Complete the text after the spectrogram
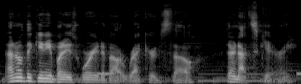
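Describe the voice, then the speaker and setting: An actor playing an earnest, resentful male scientist in an audio drama, confiding in a halting, rambling way. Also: fairly low pitch, expressive, over music. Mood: earnest, uneasy. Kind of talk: audio drama monologue, naturalistic.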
